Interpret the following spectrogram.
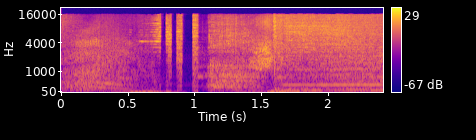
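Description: Ferrari 488 Pista's twin-turbo V8 with its note falling away, then a brief drop-out about a second in. After it comes a Ferrari F12tdf's naturally aspirated V12 running at steady revs.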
